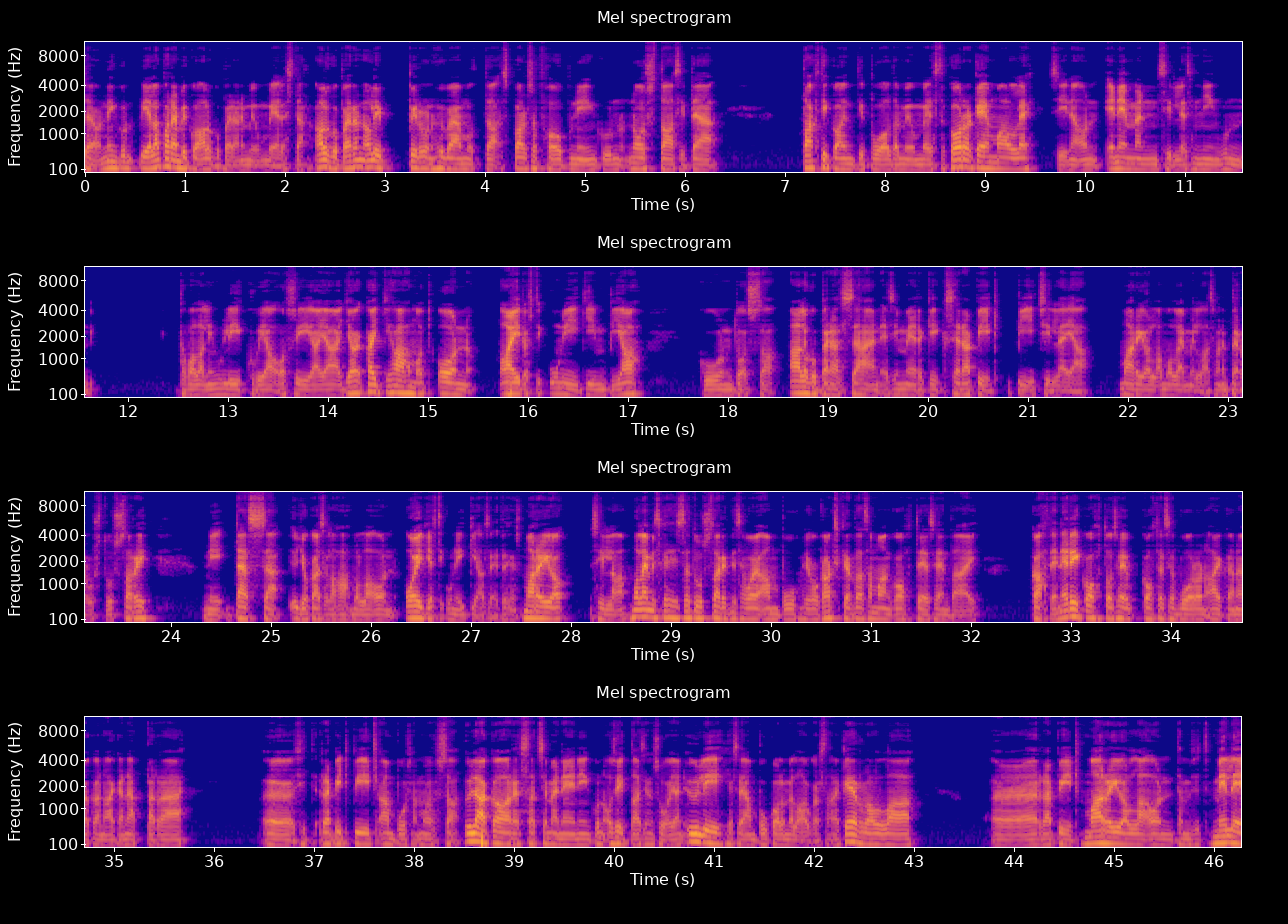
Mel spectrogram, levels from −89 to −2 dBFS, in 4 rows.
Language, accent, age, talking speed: Finnish, native, 20-39, 145 wpm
